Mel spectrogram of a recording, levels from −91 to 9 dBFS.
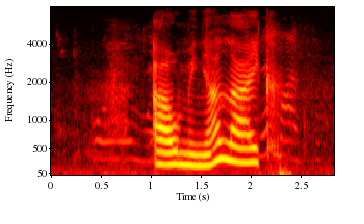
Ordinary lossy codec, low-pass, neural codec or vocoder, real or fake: none; none; none; real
